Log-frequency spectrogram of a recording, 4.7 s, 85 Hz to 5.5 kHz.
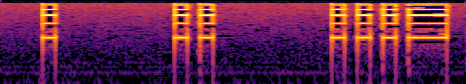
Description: Morse code, heard as a keyed tone, about 9 wpm, spaced as for 5 wpm, 850 Hz. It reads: EIV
